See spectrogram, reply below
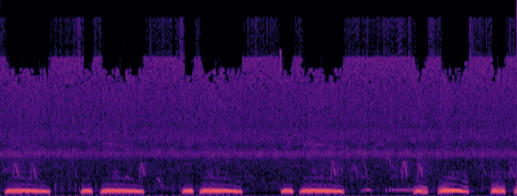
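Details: Spotted dove coos as a decoy on the ground draws a rival: blocks of husky, steady cooing broken by short gaps, with a few sharper inflected notes near the end and a soft low pulsing underneath.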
